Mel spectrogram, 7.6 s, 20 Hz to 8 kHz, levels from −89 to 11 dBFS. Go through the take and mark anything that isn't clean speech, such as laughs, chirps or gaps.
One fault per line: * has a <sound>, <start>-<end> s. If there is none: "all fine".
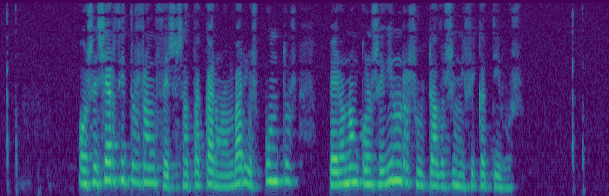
all fine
